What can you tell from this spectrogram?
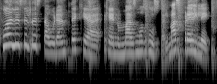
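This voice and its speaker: A woman's voice: a little high, expressive, slight background noise. A woman teacher from Colombia, explaining a lesson step by step and often checking in with her students. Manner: slow, repeats words and checks with "¿listo?". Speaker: English teacher.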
